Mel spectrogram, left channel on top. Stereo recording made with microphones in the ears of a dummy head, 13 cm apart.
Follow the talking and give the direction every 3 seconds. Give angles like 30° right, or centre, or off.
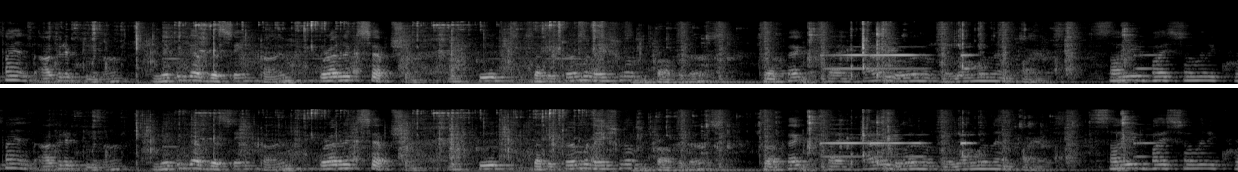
60° left, centre, 50° right, 60° right.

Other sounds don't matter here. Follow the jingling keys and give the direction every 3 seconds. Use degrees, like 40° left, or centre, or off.
50° left, centre, 40° right, 50° right.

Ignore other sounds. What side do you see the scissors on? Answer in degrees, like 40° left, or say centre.
50° left.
